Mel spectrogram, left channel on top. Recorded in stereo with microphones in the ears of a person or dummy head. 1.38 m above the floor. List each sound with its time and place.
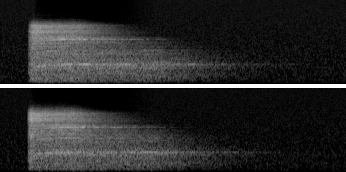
0.3 s a camera shutter: 70° right (ahead or behind), 0.7 m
